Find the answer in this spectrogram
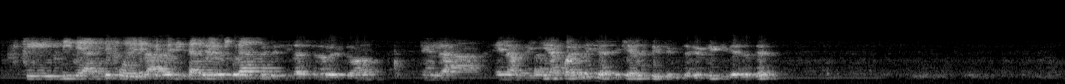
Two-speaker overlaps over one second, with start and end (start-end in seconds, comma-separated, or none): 1.2-2.6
